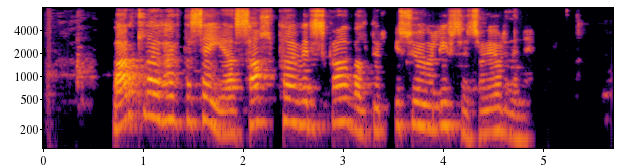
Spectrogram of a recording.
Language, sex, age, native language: Icelandic, female, 30-39, Icelandic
